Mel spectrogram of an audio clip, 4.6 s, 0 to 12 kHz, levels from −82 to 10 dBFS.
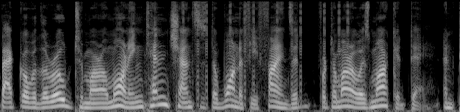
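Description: From 1.83 s to 3.49 s the speech is overlaid with GSM signalling bursts. A nearby 2G handset is transmitting short clusters of radio bursts, the kind sent while it is signalling to the network, and the audio circuitry is rectifying that RF into the signal path. The result is a galloping dit-dit-dit of brief buzzes with a 217 Hz repetition rate, sitting roughly 15 dB below the speech.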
